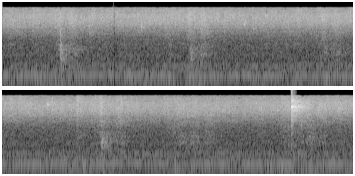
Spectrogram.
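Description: Prawns and tofu frying in pans with a steady sizzling hiss, while a knife chops red cabbage on a cutting board in a few scattered strokes; one sharp, louder knock about six seconds in.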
